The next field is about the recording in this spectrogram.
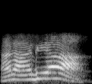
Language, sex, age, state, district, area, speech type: Tamil, male, 45-60, Tamil Nadu, Tiruppur, urban, conversation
